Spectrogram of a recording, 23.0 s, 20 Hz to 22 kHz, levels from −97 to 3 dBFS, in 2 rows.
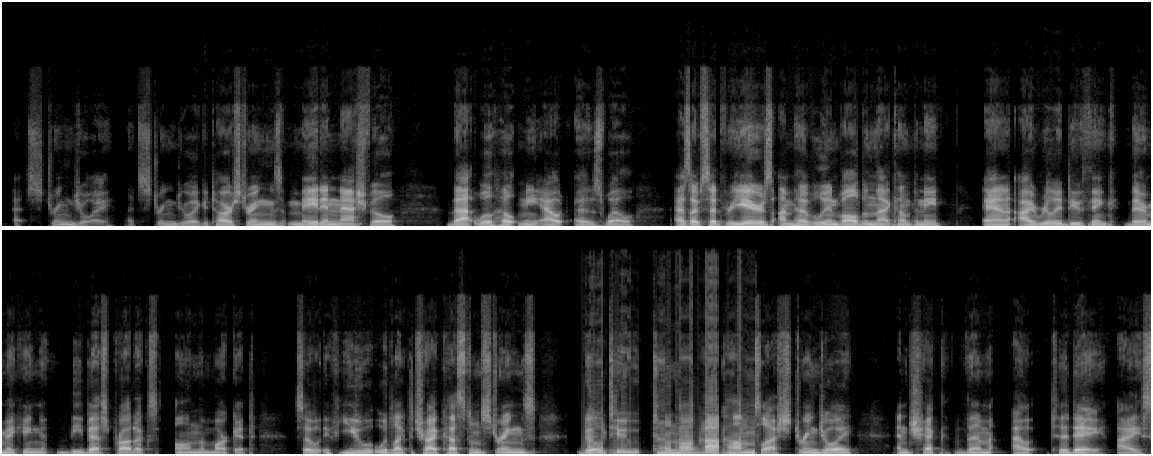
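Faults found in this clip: Microphone volume stepped up, 2.04 s. Voice and background jump together by about 8 dB in a single step. The probable source is automatic input gain in the call client raising the device volume. On the waveform, the envelope widens abruptly and stays wider. On the spectrogram, every band, including the noise floor, brightens at once.

Robotic sound from repeated short buffers, 17.29 to 19.02 s. The sound becomes a rigid, metallic buzz near 66.7 Hz that still loosely tracks the speech. The likely cause is audio arriving too late, with playout filling the gaps by replaying the last 15 ms chunk, consistent with that period, while most of the real audio is skipped. On the spectrogram, harmonics are locked at 66.7 Hz spacing. On the waveform, identical segments repeat.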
